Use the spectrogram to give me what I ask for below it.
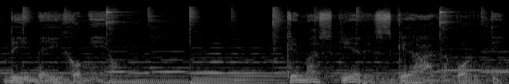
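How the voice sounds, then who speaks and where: Brief: God figure, extremely deep, very slow, echoey, loud music under. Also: male voice, animated, exaggerated voice. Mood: solemn. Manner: slow, grave, reproachful. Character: God addressing his child, deep and solemn.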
